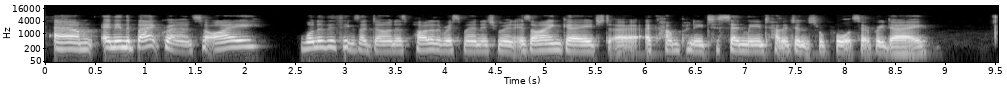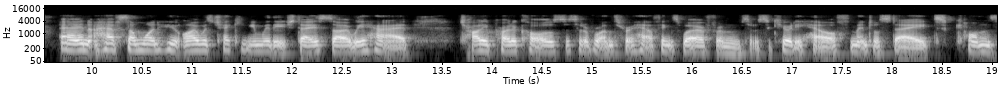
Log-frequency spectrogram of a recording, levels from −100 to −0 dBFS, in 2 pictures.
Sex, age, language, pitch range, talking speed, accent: female, 30-49, English, 150-190 Hz, 205 wpm, Australian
